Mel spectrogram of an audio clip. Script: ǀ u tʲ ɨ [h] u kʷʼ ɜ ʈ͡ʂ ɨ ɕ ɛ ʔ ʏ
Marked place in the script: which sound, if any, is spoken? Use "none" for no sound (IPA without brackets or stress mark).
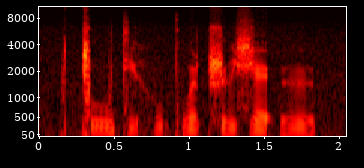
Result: h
